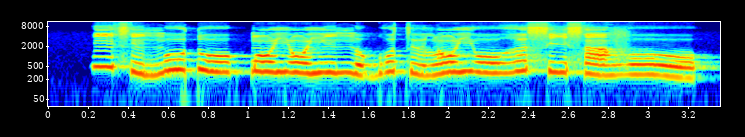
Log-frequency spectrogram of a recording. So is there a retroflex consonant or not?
no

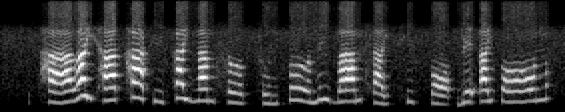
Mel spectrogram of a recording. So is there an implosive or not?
no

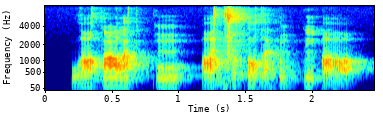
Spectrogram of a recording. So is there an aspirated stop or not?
no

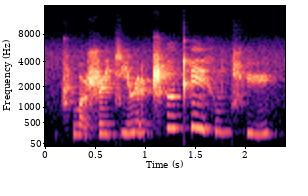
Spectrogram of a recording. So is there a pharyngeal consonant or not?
no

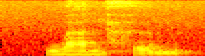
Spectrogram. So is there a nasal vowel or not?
no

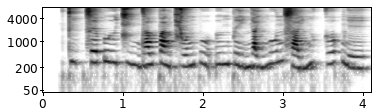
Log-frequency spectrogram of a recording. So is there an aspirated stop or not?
no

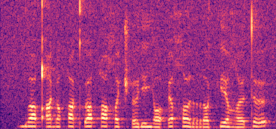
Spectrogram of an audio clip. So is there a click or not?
no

